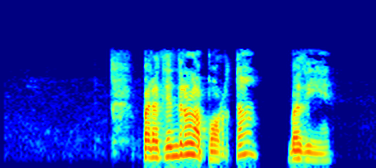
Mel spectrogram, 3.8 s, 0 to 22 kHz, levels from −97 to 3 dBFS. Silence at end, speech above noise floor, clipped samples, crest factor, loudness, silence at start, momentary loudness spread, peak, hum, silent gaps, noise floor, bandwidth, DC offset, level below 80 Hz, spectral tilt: 0.5 s; 54 dB; under 0.1%; 20 dB; -18 LUFS; 1.1 s; 23 LU; -2 dBFS; none; none; -72 dBFS; 7.6 kHz; under 0.1%; -66 dBFS; -5.5 dB/octave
